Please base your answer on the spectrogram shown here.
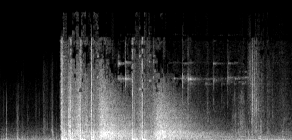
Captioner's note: footsteps thudding; gun firing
